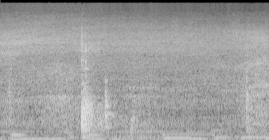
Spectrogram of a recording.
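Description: Leeks frying in a pan as garlic goes in, a steady close sizzle with a few brief clatters and stirring knocks, no talking.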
